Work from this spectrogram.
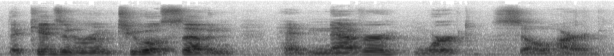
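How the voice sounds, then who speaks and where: A man, a PE teacher, reading a picture book aloud to children and gently asking them questions, recorded in an echoey room away from the mic. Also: on the low side, slow pace, far from the mic. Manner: gentle, asks the kids questions, chuckles.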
